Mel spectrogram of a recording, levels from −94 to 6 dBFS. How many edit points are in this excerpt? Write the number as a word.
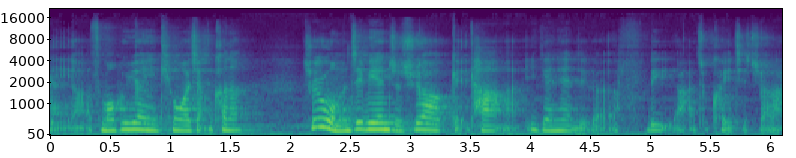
zero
